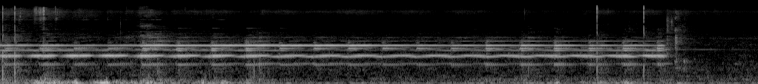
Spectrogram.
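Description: Ballast train rolling away on the rails: low wheel rumble with scattered clicks, under a long, steady high-pitched tone of several pitches that cuts off sharply about seven seconds in, after which it is much quieter.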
